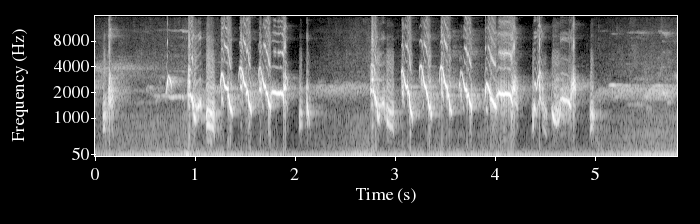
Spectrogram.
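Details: White-rumped shama performing its varied, unusual-voiced song, prompted to sing with tail-flicking; rapid series of harsh falling notes, about eight in quick succession, repeated twice with a short break and a drawn-out whistle between.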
